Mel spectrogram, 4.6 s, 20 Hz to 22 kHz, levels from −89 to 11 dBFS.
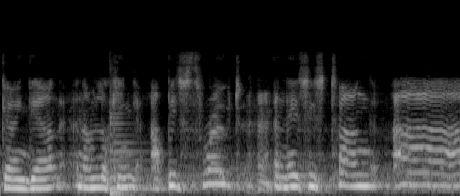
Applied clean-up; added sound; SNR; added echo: none; Bowed string instrument; 14 dB; reverberation time 0.4 s.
